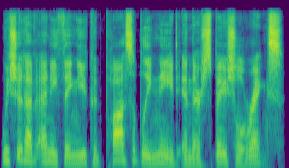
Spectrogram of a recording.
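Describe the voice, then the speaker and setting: A man voicing a composed young woman cultivator who speaks in a monotone. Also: on the high side, quick pace, dry recording, studio quality. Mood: calm.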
